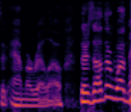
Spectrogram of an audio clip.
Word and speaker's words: Amarillo: Amario, right? The color yellow, but it is they will correct you. If you say Amaro, they will correct you and say in Texas we pronounce it Amarillo.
